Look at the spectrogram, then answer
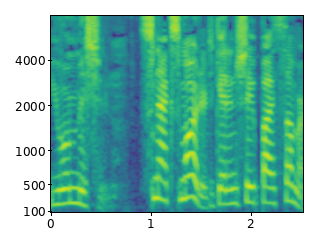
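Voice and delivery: loud, put-on on-air radio announcer read. Reading a passage aloud to the others, radio announcer voice. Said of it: "Allow me to put on my radio voice and read this".

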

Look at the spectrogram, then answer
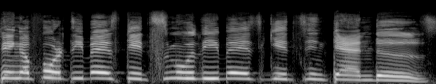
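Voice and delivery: very high-pitched, put-on Eastern European accent. Playing a self-proclaimed king, in an almost Borat accent. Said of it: "He was like almost Borat".

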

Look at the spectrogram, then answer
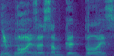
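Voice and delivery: rough, gravelly voice. Imitating a woman who smoked a lot of cigarettes: gravelly smoker's voice. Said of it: "she talked like this because she smoked a lot of cigarettes. With a gravel voice".

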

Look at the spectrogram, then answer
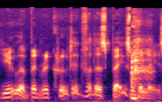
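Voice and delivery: rough, creaky put-on character voice, swinging pitch. With a blanket over the head, doing an Alec Guinness voice. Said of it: "I do an Alec Guinness voice of going like".

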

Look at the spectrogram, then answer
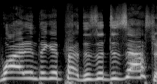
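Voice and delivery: put-on yelling. Retelling how someone on the radio was going off: imitating someone yelling.

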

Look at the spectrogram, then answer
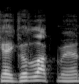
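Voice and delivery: normal talking voice

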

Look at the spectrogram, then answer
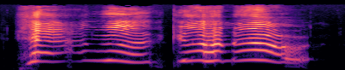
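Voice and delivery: very high, squeaky, strained voice-lost sound. Retelling squeaking through a show after losing the voice: squeaky, lost voice like Bobcat Goldthwait. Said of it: "It was the craziest voice".

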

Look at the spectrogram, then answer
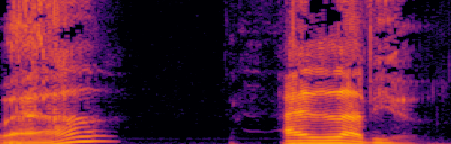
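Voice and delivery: very slow, stuffed-up, swooping sing-song voice. Asked to imitate the other speaker, doing the impression. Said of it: "now do your impression of me".

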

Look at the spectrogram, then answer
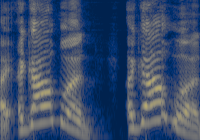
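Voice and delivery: wild, shrill, very high, swooping yell. Voicing someone firing from the platform during a chase: yelling. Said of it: "just yelling".

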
